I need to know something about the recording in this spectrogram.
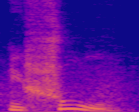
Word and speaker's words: пишу: Я пишу. Al presente, solo in questa forma, l'accento tonico è sulla fine della parola.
